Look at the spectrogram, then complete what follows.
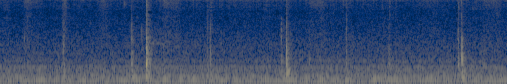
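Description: Drill pen tapping diamond-painting drills onto the sticky canvas: a sharper click about every second and a half, with fainter small ticks between, over a low steady hum.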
